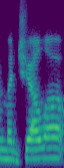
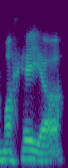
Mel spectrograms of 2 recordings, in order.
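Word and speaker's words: Majella: it given different names it's either magella or mahaya m m-a-j-e-l-l-a um i guess whether it's a spanish or some other pronunciation and this is one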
